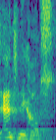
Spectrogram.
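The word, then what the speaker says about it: Antony House: This is Anthony House, spelt without an H, Anthony House in Cornwall.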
